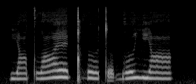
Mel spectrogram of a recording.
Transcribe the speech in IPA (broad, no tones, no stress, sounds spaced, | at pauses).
j ɐ tˤ ðˤ ɛː ǃʰ o t o̰ ɡ o ʎ j ɑ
